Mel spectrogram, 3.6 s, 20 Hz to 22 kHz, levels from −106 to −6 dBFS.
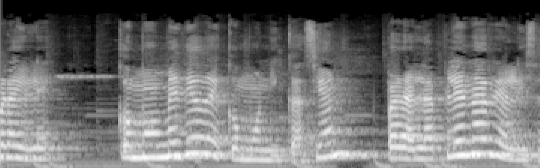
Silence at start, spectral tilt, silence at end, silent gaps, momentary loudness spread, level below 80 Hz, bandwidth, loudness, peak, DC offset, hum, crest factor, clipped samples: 0 s; -4 dB/octave; 0 s; none; 8 LU; -44 dBFS; 13.5 kHz; -15 LUFS; 0 dBFS; under 0.1%; none; 14 dB; under 0.1%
